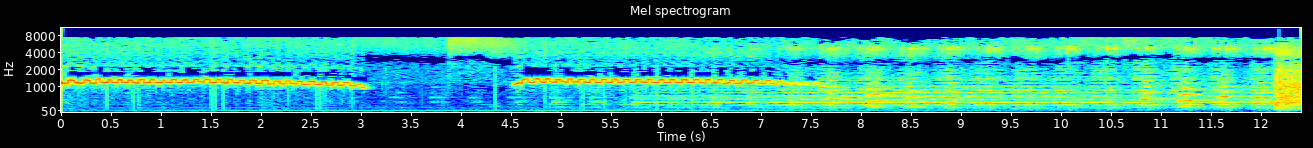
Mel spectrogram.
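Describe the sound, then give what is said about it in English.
A person whistles an imitation of a bird call: two long, high, warbling trilled notes separated by a short pause, the second fading into lower, rougher tonal sounds. “Me make bird call, huh?”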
